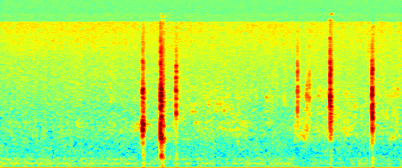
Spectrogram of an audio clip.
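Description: Near silence broken by faint, sharp plastic clicks from a JVC portable CD player being handled: three quick clicks about a second and a half in, then three more near the end as its lid latch is released and the lid opens.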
